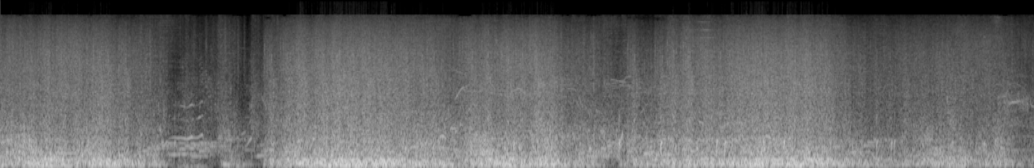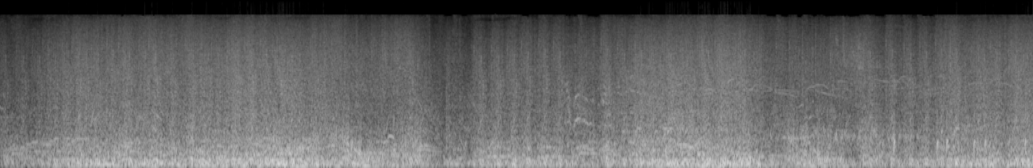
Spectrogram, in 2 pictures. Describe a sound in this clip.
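Cartoonish explosions and fiery blasts boom over and over.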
